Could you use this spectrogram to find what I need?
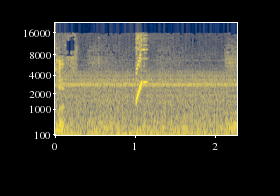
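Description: A short rising menu chime sounds.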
